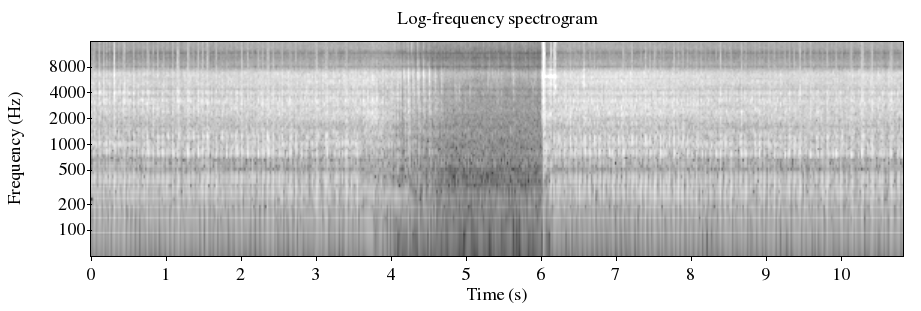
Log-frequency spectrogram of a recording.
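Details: Boat outboard motor, in for a bad starter, on a final running test: a steady rough putter at about four beats a second that cuts out briefly, then fires straight back up and runs evenly. Normal running.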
